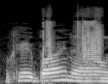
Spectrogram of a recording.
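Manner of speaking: high, loud, slow sign-off; overly polite. Retold or imitated. Hanging up on the caller as nicely as possible, overly polite. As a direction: draw out a sweet goodbye. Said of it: "trying to be as polite as possible".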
